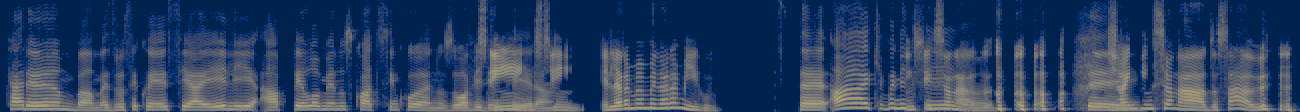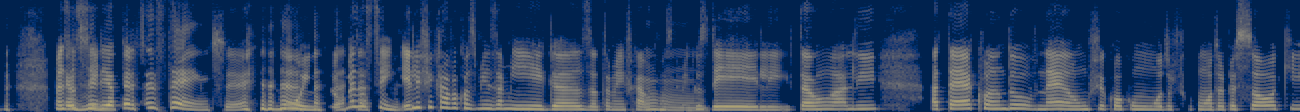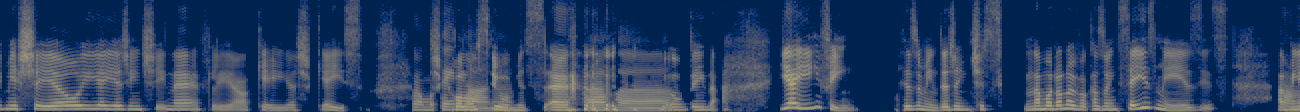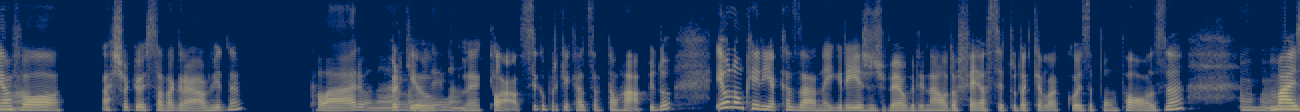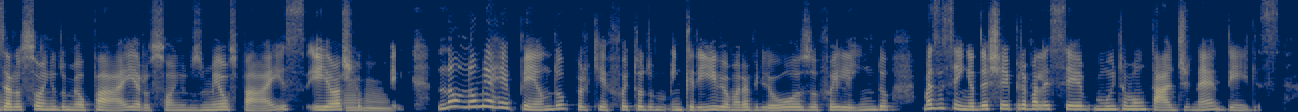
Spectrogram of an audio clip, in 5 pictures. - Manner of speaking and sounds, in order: tapping; laugh; laugh; laugh; laugh; unintelligible speech
- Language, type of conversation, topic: Portuguese, podcast, Como foi sair da casa dos seus pais pela primeira vez?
